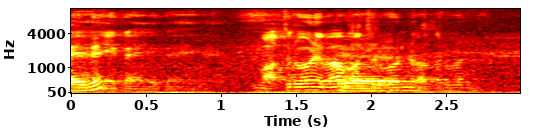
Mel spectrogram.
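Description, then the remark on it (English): A cat yowls in long, wavering wails that rise and fall in pitch, sounding eerily like a crying baby, loud with a low background hum. “Oh, no, that's a cat.”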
